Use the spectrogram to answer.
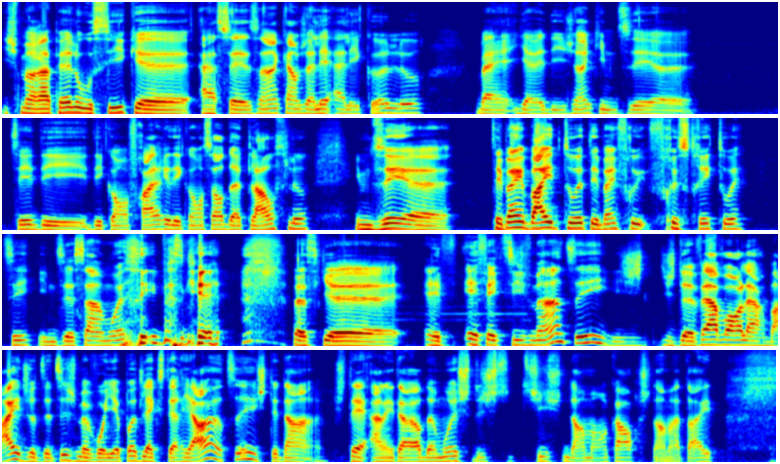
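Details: Stuttering in an adult French-speaking man; real, developmental stuttering.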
